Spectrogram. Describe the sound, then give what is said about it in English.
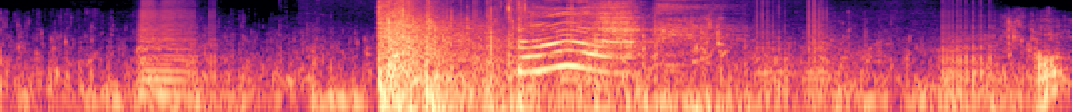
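A chair breaks with a sudden loud cracking crash that bursts out for about a second while a voice cries out over it; softer vocal sounds come before and after. “What was that? The chair broke?”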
